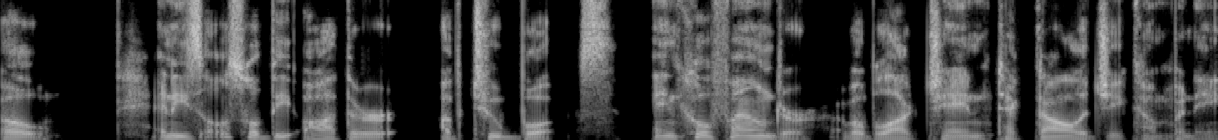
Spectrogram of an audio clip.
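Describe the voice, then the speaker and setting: Over music in the background, a man with an American accent speaks at a moderate pace with very wide pitch swings, the sound dry and close with no echo. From Minnesota, Twin Cities. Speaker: podcast host. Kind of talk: scripted introduction.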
